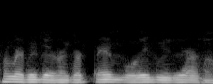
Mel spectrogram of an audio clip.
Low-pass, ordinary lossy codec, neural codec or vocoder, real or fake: none; none; codec, 16 kHz, 1 kbps, FreqCodec, larger model; fake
